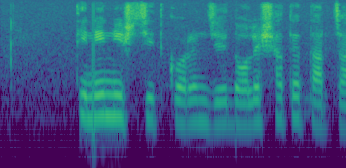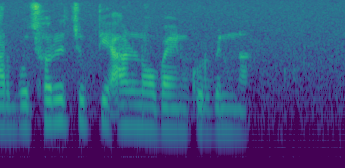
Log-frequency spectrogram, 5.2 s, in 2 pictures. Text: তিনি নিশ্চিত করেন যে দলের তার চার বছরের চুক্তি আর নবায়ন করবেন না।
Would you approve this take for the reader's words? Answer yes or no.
no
